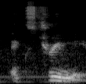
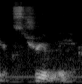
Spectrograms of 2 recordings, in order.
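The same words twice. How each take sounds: First: Said in the usual way. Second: Weary whispered moan from the heat; whispering. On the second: Real, not acted. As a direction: whisper it, drained and whining. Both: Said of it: "I sound like a whining".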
